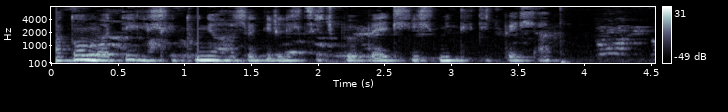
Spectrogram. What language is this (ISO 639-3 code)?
mon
